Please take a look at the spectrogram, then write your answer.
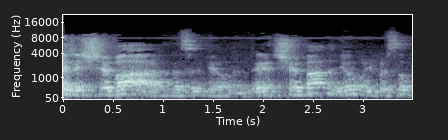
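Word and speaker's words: שְׁוָא: 그래서 어떤 문법책에 보면 쉐와, 스와, 스바 뭐 이런 식으로 할 거예요. 그러니까 이 쉐바의 발음을 아주 짧은 거의 뭐 들릴 듯 말 듯한 발음이 날 경우에는 그렇고요. 그 다음에 쉐와라고 발음하는 것은 우리가 앞서 1과에서 배웠던 것처럼 바브의 발음을 W를 V로 할 거나 워로 할 거냐의 차이니까 쉐와나 쉐바나 같은 말이다.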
